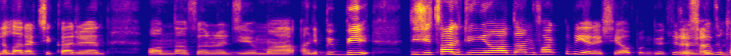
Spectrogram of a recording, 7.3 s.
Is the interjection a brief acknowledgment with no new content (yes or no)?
no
